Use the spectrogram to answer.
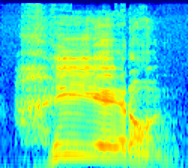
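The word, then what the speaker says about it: ἱερόν: Então você não pronuncia hieron, mas sim hieron. Hieron. Como se houvesse um R, semelhança com o inglês, que o H tem som de R.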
